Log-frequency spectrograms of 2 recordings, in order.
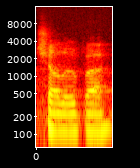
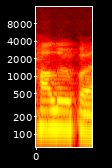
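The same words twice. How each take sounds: First: The name is said with English sounds. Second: The name is said with Czech sounds. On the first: The speaker calls it wrong. "and not Chalupa" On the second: The speaker calls it right. "it's supposed to be Chalupa"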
